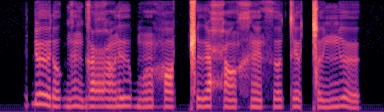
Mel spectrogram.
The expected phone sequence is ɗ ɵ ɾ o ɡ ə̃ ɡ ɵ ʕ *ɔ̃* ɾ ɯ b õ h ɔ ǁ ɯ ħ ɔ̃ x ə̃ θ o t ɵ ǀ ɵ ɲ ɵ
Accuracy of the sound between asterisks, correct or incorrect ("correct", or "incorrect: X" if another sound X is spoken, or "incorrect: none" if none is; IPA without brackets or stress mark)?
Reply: incorrect: õ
